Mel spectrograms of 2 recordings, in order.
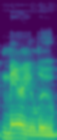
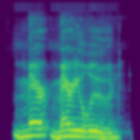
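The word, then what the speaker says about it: Mari Lwyd: It's like Mary Lou, but with all the wrong letters in it. – You are right. It is Mary Lou.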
